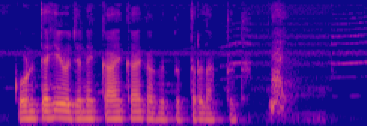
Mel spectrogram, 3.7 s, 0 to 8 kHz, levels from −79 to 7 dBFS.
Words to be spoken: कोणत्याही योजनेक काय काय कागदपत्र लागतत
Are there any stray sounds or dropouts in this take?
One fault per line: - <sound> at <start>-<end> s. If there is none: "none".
- bark at 2.7-3.3 s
